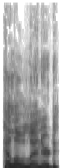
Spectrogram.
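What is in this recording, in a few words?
hello leonard, male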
